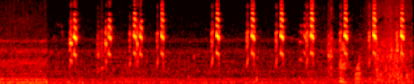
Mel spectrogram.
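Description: Willet calling: a run of short, sharp, repeated calls, about two a second, starting about a second in.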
